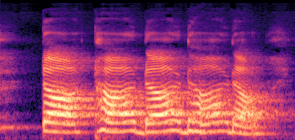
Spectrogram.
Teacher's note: मूर्धन्य जो होते हैं मूर्धा से बोले जाते हैं, जैसे कि टा, ठा, डा, ढा, डा। ये क्या, हमारी जीभ जो है ना बीच में टच कर रही है, हमारे तालु को बीच में टच जो करती है वो होते हैं हमारे मूर्धन्य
